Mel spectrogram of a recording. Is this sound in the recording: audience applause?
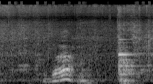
no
